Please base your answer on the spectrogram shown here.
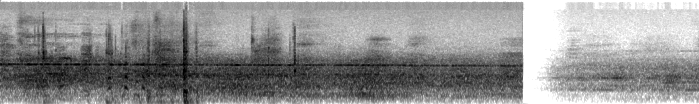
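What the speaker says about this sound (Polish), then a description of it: "Samolot, samolot leci sobie wesoło." An airplane flying overhead gives a steady, loud broadband roar for about five seconds, then cuts off abruptly to a quieter background hum.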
